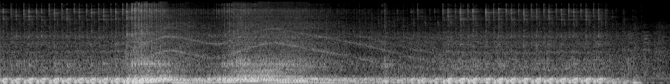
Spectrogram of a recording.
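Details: Yamaha Virago V-twin during final on-engine carb sync with a manometer after a bench sync: even loping idle with quick throttle blips that drop back cleanly, both cylinders pulling together; carbs balanced.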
